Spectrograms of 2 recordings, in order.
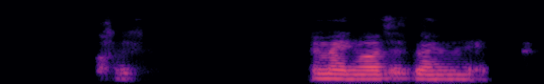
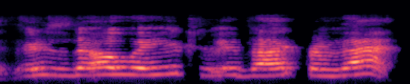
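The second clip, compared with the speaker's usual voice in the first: higher and louder, acted-out protest; emphatic disbelief; 8 semitones higher, 7 dB louder than usual. Texting a Braves fan about the score, emphatic disbelief. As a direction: tell them it's hopeless, loudly. Acting out texted taunt to friend.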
